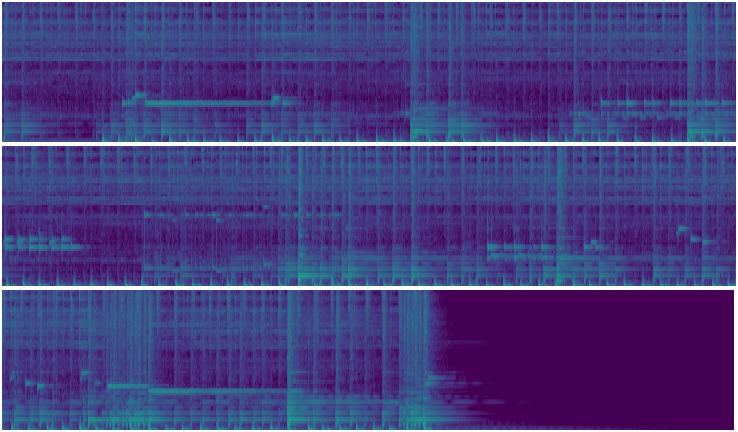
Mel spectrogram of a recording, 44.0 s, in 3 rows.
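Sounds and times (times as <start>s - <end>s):
swing music: 2.1s - 9.9s, 10.7s - 38.1s.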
